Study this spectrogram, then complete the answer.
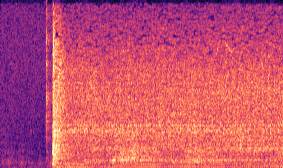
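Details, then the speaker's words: Dishwasher opened for repair, at cycle start before filling: a motor switches on abruptly and settles into a smooth, steady low hum. The drain (sump) pump is emptying the sump normally. "that's that sump pump running to drain"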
